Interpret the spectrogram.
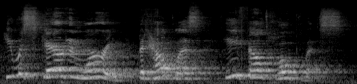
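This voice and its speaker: A middle-aged woman with a very high voice reads a picture book to young children at normal speed, theatrical and explanatory. She's indoors before a painted storybook backdrop, in a very echoey, reverberant room.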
